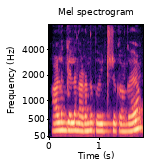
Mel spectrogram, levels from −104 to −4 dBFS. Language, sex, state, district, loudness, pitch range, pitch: Tamil, female, Tamil Nadu, Kanyakumari, -15 LUFS, 190-205 Hz, 200 Hz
